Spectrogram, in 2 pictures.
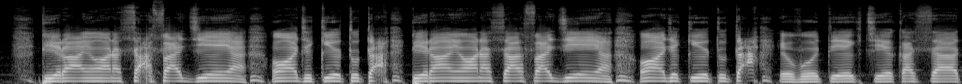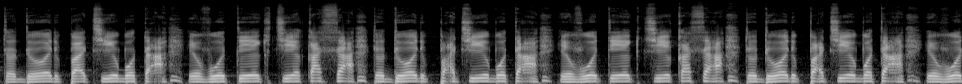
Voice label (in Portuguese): acapella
